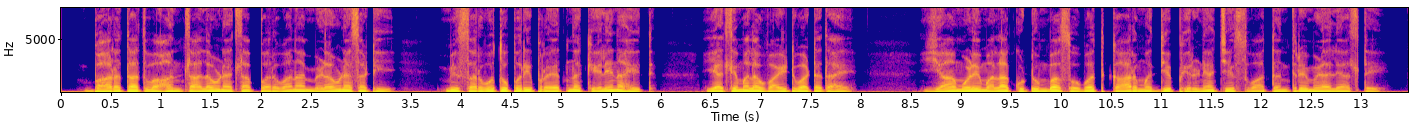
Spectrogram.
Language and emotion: Marathi, sad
